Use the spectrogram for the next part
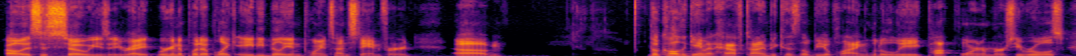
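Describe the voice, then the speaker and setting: A man's voice: low-pitched, normal speed, dry recording, clean studio sound. A man bantering casually about sports as a show panelist, ranting in a sarcastic, profane, exaggerating way.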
